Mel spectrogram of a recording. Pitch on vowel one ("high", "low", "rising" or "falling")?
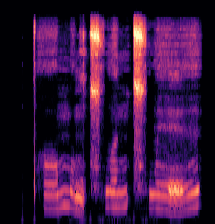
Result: rising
